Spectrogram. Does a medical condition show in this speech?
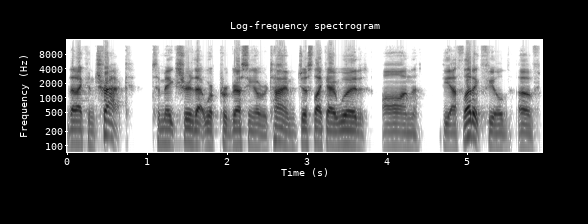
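No.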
